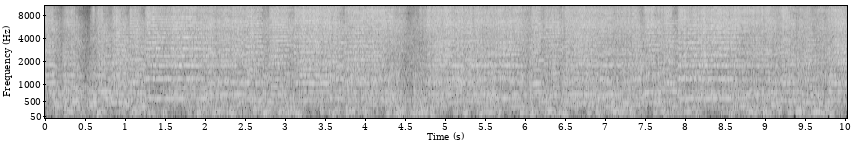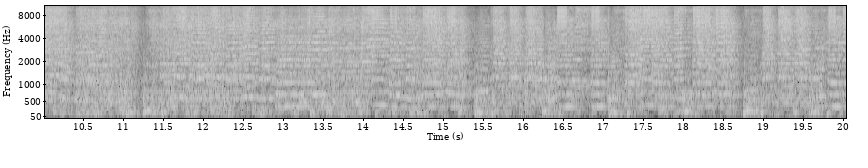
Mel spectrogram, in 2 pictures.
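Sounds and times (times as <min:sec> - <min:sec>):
marching band playing: 0:00.0 - 0:20.0.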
